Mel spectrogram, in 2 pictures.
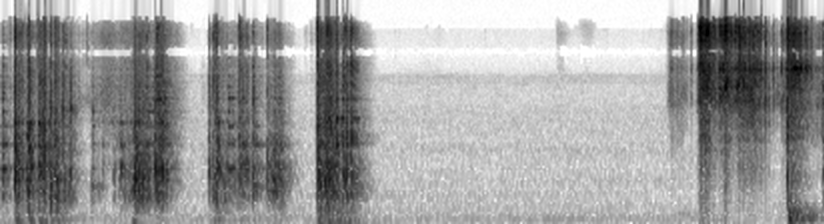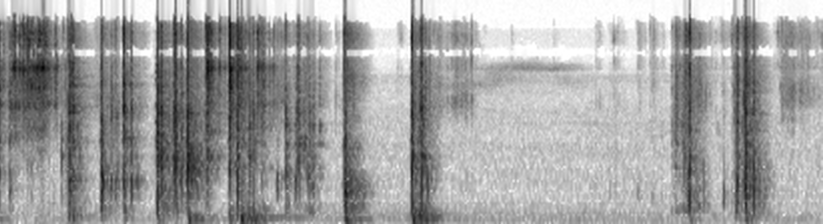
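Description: Plastic toys clatter and knock together as a hand picks them up.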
